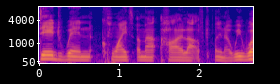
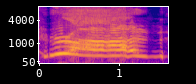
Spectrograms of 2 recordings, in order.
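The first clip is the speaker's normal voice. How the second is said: much higher and louder yelled command; triumphant yell; 13 semitones higher, 15 dB louder than usual. Pretend. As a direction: scream it after the fleeing enemy. Yelling at fleeing enemy.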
